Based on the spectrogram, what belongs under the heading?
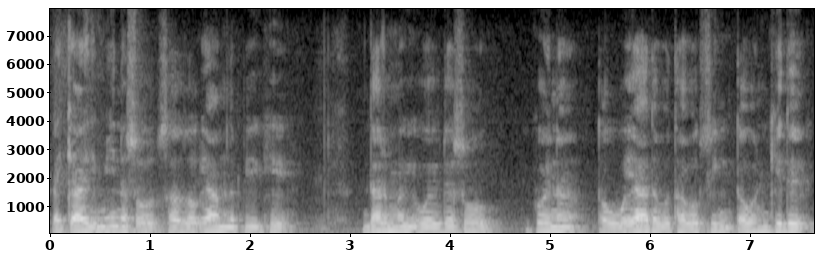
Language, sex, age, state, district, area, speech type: Manipuri, male, 45-60, Manipur, Tengnoupal, urban, spontaneous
